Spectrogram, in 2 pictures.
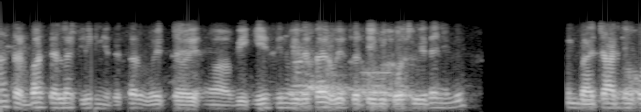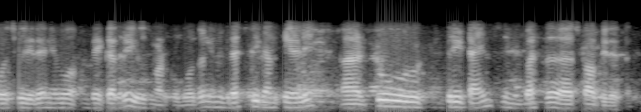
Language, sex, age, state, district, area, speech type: Kannada, male, 18-30, Karnataka, Dharwad, urban, conversation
